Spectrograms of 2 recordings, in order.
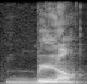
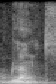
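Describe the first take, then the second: First: "blanc" ending on the nasal an, no k; silent final C. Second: "blanc" mispronounced like "blink", hard k ending; the mistaken "blank" version of blanc; wrongly sounded C. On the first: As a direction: say "blanc" correctly, open nasal vowel, c silent. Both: Shown as a demonstration. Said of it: "On ne prononce pas le C".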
